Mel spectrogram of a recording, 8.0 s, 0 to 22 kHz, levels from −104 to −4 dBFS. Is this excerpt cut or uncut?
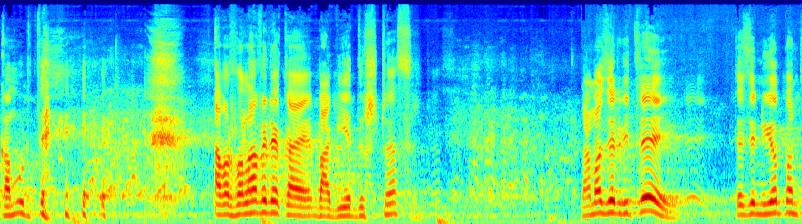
cut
